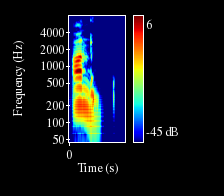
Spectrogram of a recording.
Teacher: দেখেন আপনার জীবের আগা উপরের তালুতে লাগছে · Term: নুনের মাখরাজ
